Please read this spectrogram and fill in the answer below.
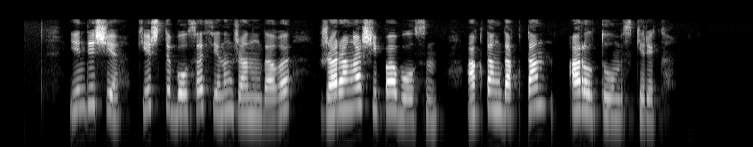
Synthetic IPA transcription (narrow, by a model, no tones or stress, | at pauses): je̞nd̪e̞ʃe̞kʲʰe̞ʃt̪ɪbo̞lˠsɑse̞nɪŋʒɑnəɴd̪ɑʁə | ʒɑɾɑɴɑʃijpɑbo̞lˠsən | ɑqt̪ɑɴd̪ɑqt̪ɑn | ɑɾəlˠt̪uəməzkʲʰe̞ɾe̞k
